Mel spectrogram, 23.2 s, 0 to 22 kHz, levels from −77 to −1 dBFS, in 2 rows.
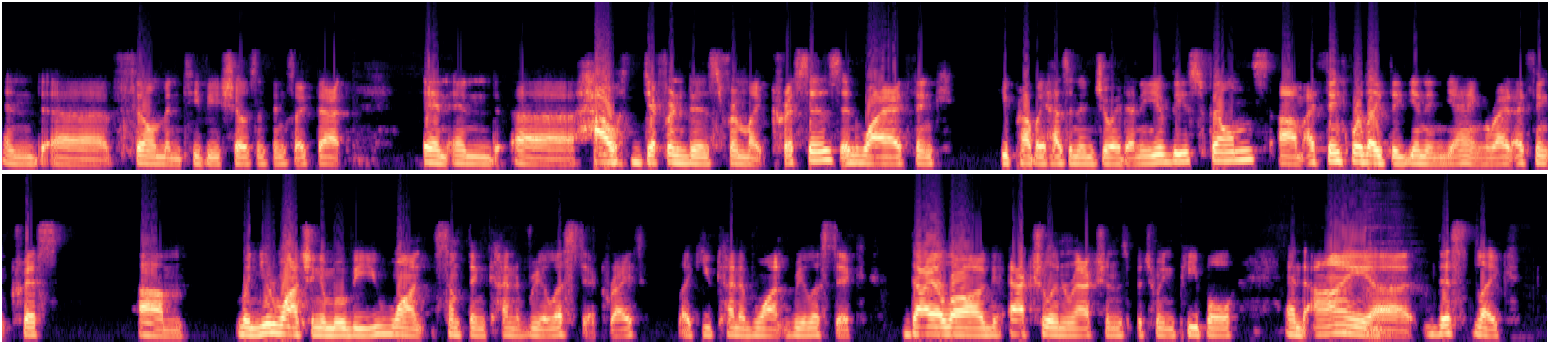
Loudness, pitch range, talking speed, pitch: -12 LUFS, 120-140 Hz, 195 wpm, 125 Hz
